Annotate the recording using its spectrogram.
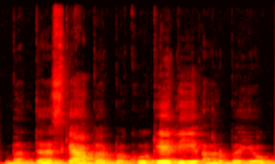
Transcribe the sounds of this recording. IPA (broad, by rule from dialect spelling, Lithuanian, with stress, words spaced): bɐnˈdɐs ˈkʲæːpɐ ˈɐrbɐ ˈkʊɡʲɛlʲiː ˈɐrbɐ jɛʊ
